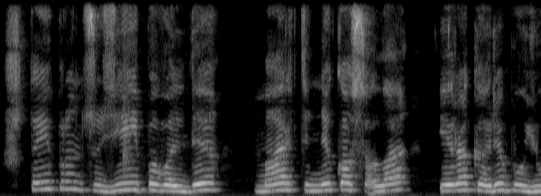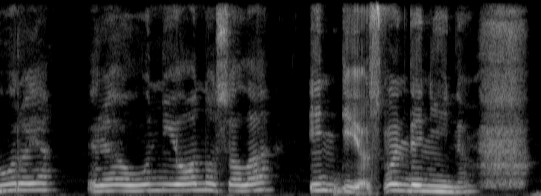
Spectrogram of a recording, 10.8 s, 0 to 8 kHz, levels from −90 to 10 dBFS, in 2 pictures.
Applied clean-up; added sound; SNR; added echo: none; none; none; none.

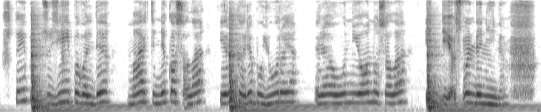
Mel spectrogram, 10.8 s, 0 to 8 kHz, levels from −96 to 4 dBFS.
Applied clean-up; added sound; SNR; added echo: none; Bowed string instrument; 4 dB; none.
